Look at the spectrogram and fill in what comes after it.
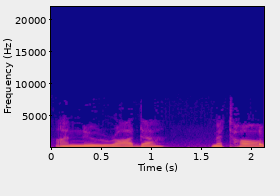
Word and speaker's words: Anuradha Mittal: His name is spelled A-N-U-R-A-D-H-A-M-I-T-T-A-L. I believe it's pronounced Anuradha Mittal.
